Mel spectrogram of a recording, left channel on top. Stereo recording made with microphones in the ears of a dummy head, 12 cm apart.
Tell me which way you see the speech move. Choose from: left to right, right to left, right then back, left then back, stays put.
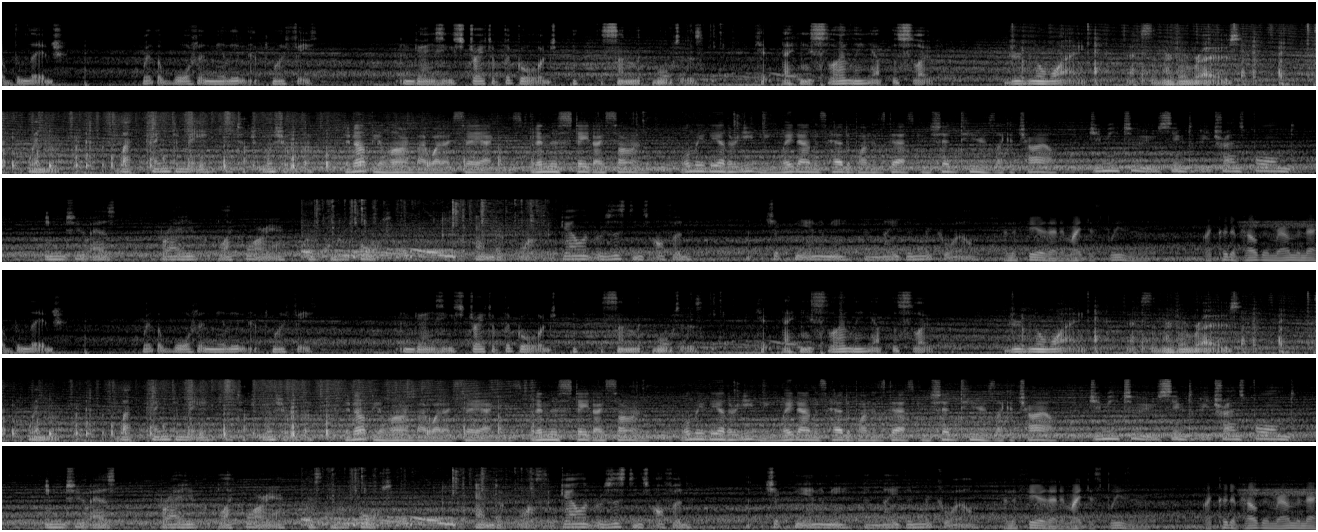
left to right.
